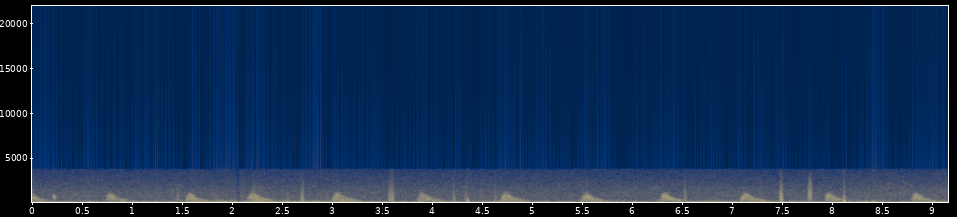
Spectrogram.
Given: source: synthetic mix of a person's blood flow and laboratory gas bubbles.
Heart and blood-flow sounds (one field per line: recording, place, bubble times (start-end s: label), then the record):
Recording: Doppler ultrasound of blood flow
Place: subclavian vein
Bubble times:
0.20-0.26 s: bubbles
4.33-4.40 s: bubbles
8.08-8.17 s: bubbles
From the record:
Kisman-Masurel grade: 122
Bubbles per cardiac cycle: 1 to 2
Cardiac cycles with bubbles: 10 to 50%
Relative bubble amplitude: moderate (0.250 to 0.450)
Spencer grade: 2 (many but less than half of the cardiac periods contain bubble signals, singularly or in groups)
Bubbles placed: anywhere in the cardiac cycle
